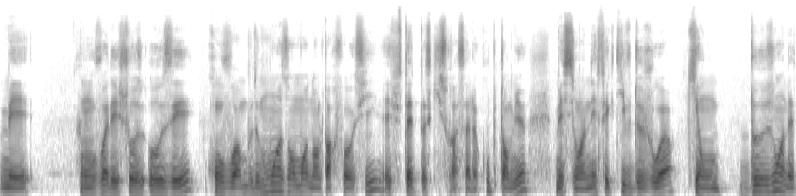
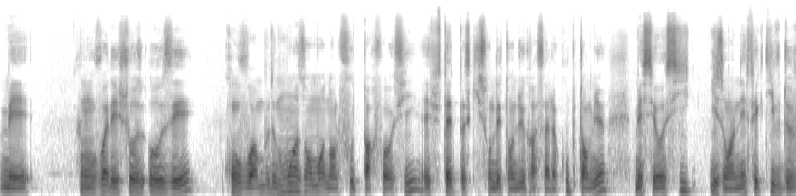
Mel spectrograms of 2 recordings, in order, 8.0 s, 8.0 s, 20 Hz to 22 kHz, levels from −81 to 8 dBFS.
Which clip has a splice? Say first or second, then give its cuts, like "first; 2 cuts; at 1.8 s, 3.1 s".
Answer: first; 5 cuts; at 2.0 s, 3.2 s, 4.5 s, 5.7 s, 6.8 s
